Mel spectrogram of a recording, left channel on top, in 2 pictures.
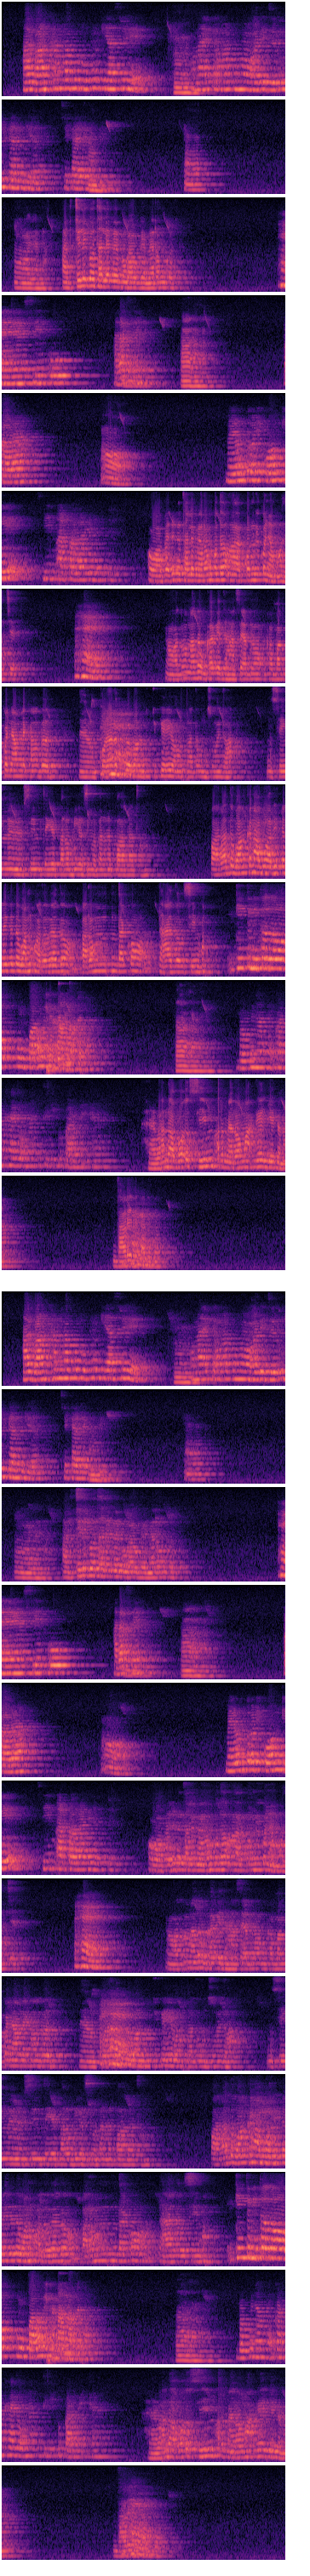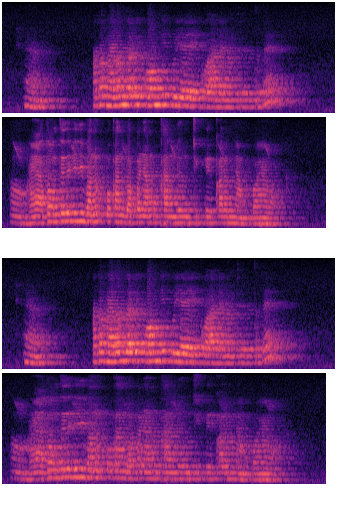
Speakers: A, on the right; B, on the left.
A: ᱟᱨ ᱵᱟᱝ ᱠᱷᱟᱱ ᱢᱟᱠᱚ ᱨᱩᱢᱩᱜ ᱜᱮᱭᱟ ᱥᱮ᱾
B: ᱦᱩᱸ, ᱦᱩᱸ᱾
A: ᱚᱱᱟ ᱮᱱᱛᱮ ᱚᱱᱟ ᱠᱚᱦᱚᱸ ᱟᱹᱰᱤ ᱡᱟᱹᱨᱩᱲᱤ ᱠᱟᱱ ᱜᱮᱭᱟ᱾ ᱪᱮᱠᱟᱭ ᱞᱟᱹᱠᱛᱤ
B: ᱦᱩᱸ ᱚ᱾ ᱚ ᱡᱟᱞᱟ ᱟᱨ ᱪᱮᱞᱮ ᱠᱚ ᱛᱷᱟᱞᱮ ᱯᱮ ᱵᱚᱸᱜᱟ ᱠᱚ ᱜᱮᱭᱟ ᱢᱮᱨᱚᱢ ᱠᱚ?
A: ᱦᱮᱸ ᱥᱤᱢ ᱠᱚ᱾ ᱟᱨᱟᱜ
B: ᱚ ᱦᱚ,
A: ᱥᱤᱢ
B: ᱦᱚᱸ, ᱦᱚᱸ᱾
A: ᱯᱟᱣᱨᱟ᱾
B: ᱚ᱾
A: ᱢᱮᱨᱚᱢ ᱫᱚ ᱟᱹᱰᱤ ᱠᱚᱢ ᱜᱮ ᱥᱤᱢ ᱟᱨ ᱯᱟᱣᱨᱟ ᱜᱮ ᱡᱟᱹᱥ
B: ᱚ ᱟᱯᱮ ᱥᱮᱫ ᱫᱚ ᱛᱟᱞᱦᱮ ᱢᱮᱨᱚᱢ ᱠᱚᱫᱚ ᱠᱚᱢ ᱜᱮᱠᱚ ᱧᱟᱢᱚᱜᱼᱟ ᱥᱮ ᱪᱮᱫ?
A: ᱦᱮᱸ᱾
B: ᱚ ᱟᱫᱚ ᱚᱱᱟ ᱫᱚ ᱚᱱᱠᱟ ᱜᱮ ᱡᱟᱦᱟ ᱥᱮᱫ ᱟᱫᱚ ᱚᱱᱠᱟ ᱵᱟᱝ ᱠᱚ ᱧᱟᱢ ᱞᱮᱠᱷᱟᱱ ᱟᱫᱚ ᱠᱚᱨᱟᱣ
A: ᱦᱮᱸ
B: ᱨᱮᱫᱚ ᱵᱟᱝ ᱪᱤᱠᱟᱹᱭ ᱦᱳᱭᱳᱜᱼᱟ ᱚᱱᱟᱫᱚ ᱩᱱ ᱥᱚᱢᱚᱭ ᱫᱚ ᱦᱟᱸᱜ ᱥᱤᱢ ᱥᱤᱢ ᱛᱮᱜᱮ ᱯᱟᱨᱚᱢ ᱦᱩᱭᱩᱜᱼᱟ ᱥᱤᱢ ᱵᱟᱝᱠᱷᱟᱱ ᱚᱱᱟ ᱯᱟᱣᱨᱟ ᱛᱮᱦᱚᱸ, ᱯᱟᱣᱨᱟ ᱫᱚ ᱵᱟᱝ ᱠᱟᱱᱟ
A: ᱦᱮᱸ
B: ᱟᱵᱚᱣᱟᱜ ᱟᱹᱨᱤ ᱪᱟᱹᱞᱤ᱾ ᱵᱟᱹᱱᱩᱜ-ᱟ ᱛᱚᱵᱮ ᱟᱫᱚ ᱯᱟᱨᱚᱢ ᱫᱟᱠᱚ ᱡᱟᱦᱟᱭ ᱫᱚ ᱥᱤᱢ ᱦᱚᱸ
A: ᱠᱤᱱᱛᱩ ᱱᱤᱛᱳᱜ ᱫᱚᱠᱚ ᱯᱟᱨᱚᱢ ᱮᱜ
B: ᱵᱟᱠᱚ
A: ᱠᱟᱱᱟ
B: ᱧᱟᱢᱚᱜ
A: ᱚᱱᱟ ᱛᱮᱦᱚᱸ᱾
B: ᱦᱮᱸ ᱦᱮᱸ ᱦᱮᱸ
A: ᱵᱟᱠᱚ ᱧᱟᱢᱚᱜ ᱠᱟᱱ ᱠᱷᱟᱡ ᱫᱚ ᱚᱱᱟ ᱠᱚ ᱛᱮᱜᱮ ᱠᱚ ᱯᱟᱨᱚᱢ ᱮᱜ ᱠᱟᱱᱟ᱾
B: ᱦᱮᱸ ᱵᱟ ᱠᱷᱟᱱ ᱫᱚ ᱟᱵᱚᱣᱟᱜ ᱫᱚ ᱥᱤᱢ ᱟᱨ ᱢᱮᱨᱚᱢᱟᱜ ᱜᱮ ᱤᱭᱟᱹ ᱠᱟᱱᱟ᱾ ᱫᱟᱲᱮ
A: ᱦᱮᱸ
B: ᱞᱮᱠᱟᱛᱮ ᱫᱚ᱾
A: ᱦᱮᱸ ᱟᱫᱚ ᱢᱮᱨᱚᱢ ᱫᱚ ᱟᱹᱰᱤ ᱠᱚᱢ ᱜᱮᱠᱚ ᱤᱭᱟᱹᱭᱮᱜ ᱠᱚᱣᱟ ᱟᱞᱮ ᱱᱚᱛᱮ ᱫᱚ ᱛᱚᱵᱮ᱾
B: ᱚ ᱦᱮᱸ ᱟᱫᱚ ᱚᱱᱛᱮ ᱫᱚ ᱡᱩᱫᱤ ᱵᱟᱹᱱᱩᱜ ᱠᱚ ᱠᱷᱟᱱ ᱵᱟᱠᱚ ᱧᱟᱢᱚᱜ ᱠᱷᱟᱱ ᱟᱫᱚᱢ ᱪᱤᱠᱟᱹ ᱚᱠᱟᱨᱮᱢ ᱧᱟᱢ ᱠᱚᱣᱟ ᱦᱮᱸ ᱵᱟᱝ᱾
